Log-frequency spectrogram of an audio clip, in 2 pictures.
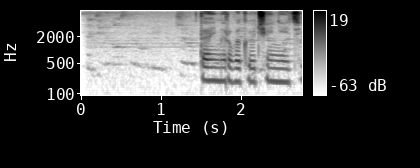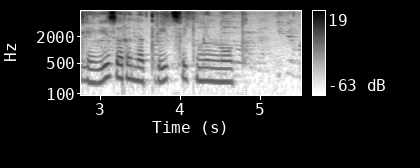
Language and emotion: Russian, neutral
